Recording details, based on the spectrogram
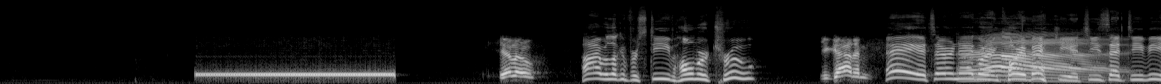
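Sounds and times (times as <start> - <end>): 
electronic ring tone of an outgoing phone call: 2.0 - 4.0
speech: 5.0 - 7.6, 8.2 - 11.6
laughter: 9.5 - 11.6.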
